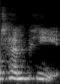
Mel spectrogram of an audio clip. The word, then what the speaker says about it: Tempe: Oh, Tempe.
